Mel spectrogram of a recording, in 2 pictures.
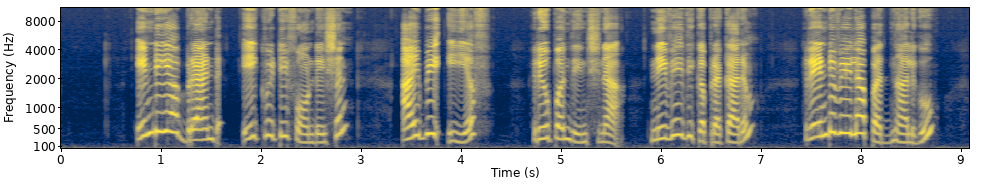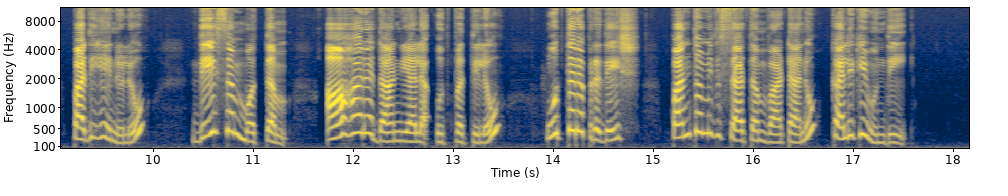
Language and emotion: Telugu, neutral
